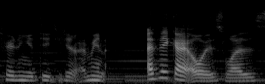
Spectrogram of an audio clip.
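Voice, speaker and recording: Bright-voiced young woman streamer, rambling. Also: fairly low pitch, expressive, fast, soft background music. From Korea. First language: Korean. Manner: rambling, fills speech with "like", laughs often. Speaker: livestreamer. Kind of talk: casual chat with viewers.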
